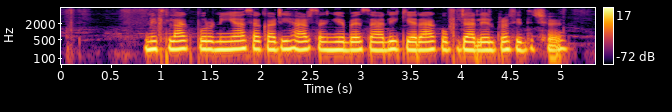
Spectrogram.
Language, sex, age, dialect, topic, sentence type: Maithili, female, 18-24, Bajjika, agriculture, statement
